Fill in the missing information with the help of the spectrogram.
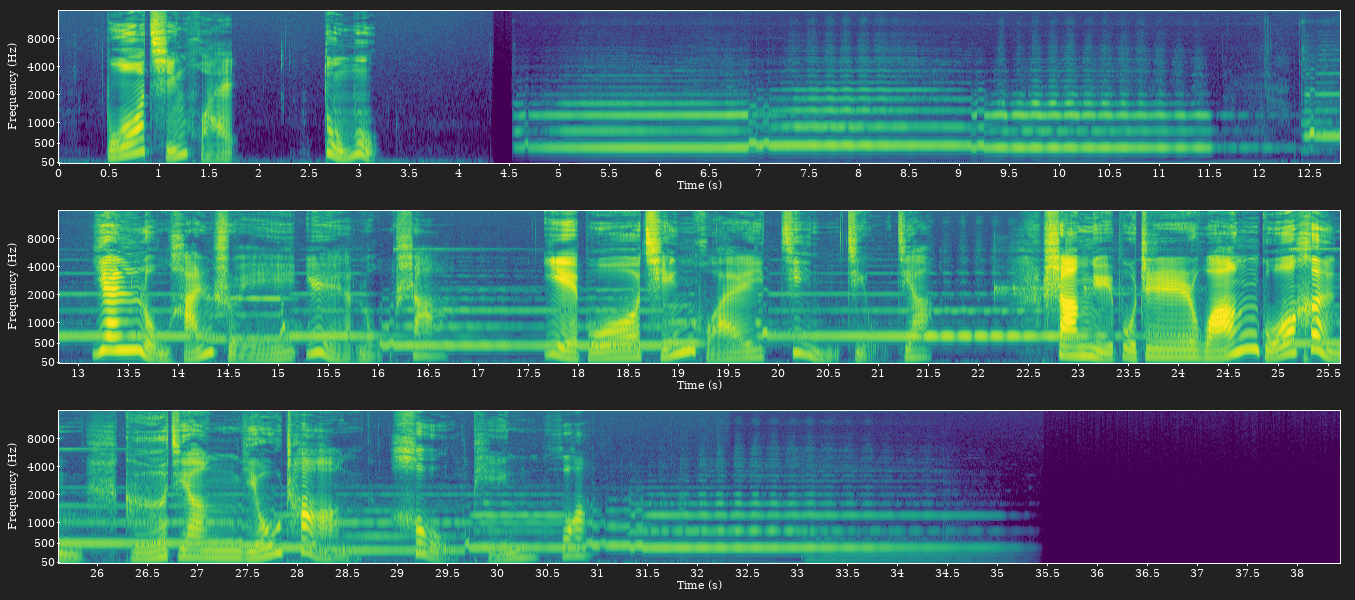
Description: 雅坤朗诵：《泊秦淮》(（唐）杜牧) (右击另存下载) 烟笼寒水月笼沙， 夜泊秦淮近酒家。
